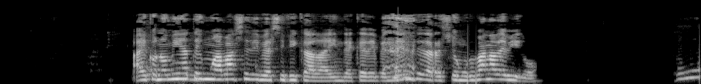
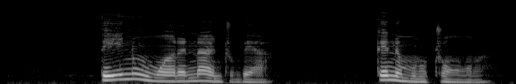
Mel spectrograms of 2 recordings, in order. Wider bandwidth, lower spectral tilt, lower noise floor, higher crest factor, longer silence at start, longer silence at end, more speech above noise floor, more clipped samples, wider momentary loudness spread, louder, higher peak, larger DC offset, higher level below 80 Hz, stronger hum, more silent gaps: about the same, 11.5 kHz vs 12 kHz; second, -3 dB/octave vs -7.5 dB/octave; about the same, -69 dBFS vs -70 dBFS; about the same, 16 dB vs 18 dB; first, 1.35 s vs 1 s; second, 0 s vs 0.3 s; first, 54 dB vs 44 dB; neither; second, 9 LU vs 18 LU; first, -14 LUFS vs -27 LUFS; first, 0 dBFS vs -12 dBFS; neither; first, -58 dBFS vs -64 dBFS; neither; first, 5.53-5.80 s, 5.94-6.02 s, 6.09-6.69 s vs none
